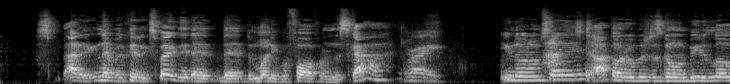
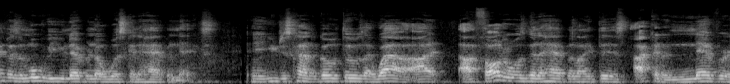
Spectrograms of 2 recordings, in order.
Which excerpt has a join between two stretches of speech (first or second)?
second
